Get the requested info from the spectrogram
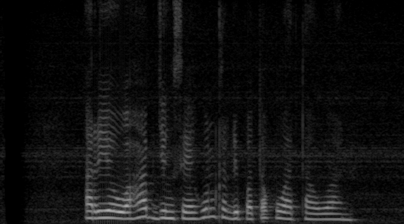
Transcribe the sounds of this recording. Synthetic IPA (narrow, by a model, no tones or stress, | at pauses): ʔaɾiɔwaɦap̚d͡ʒɨŋsɛɦunkɨrdipɔt̪ɔkuwart̪awan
